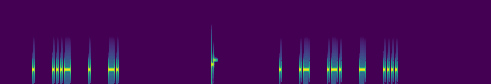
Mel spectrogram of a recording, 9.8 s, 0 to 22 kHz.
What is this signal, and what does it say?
Morse code, heard as a keyed tone, about 30 wpm, spaced as for 17 wpm, 700 Hz. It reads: EVEN EARTH
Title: 3x Character Spacing - Top 300 Words - 30wpm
